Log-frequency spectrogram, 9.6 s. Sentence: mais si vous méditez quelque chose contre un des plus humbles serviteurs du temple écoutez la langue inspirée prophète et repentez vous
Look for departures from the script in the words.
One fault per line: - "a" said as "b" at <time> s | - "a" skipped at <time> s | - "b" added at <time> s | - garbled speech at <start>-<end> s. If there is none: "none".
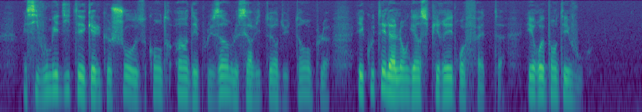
none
